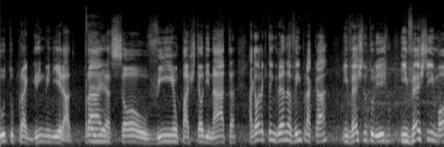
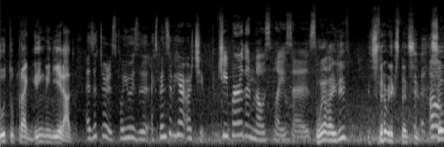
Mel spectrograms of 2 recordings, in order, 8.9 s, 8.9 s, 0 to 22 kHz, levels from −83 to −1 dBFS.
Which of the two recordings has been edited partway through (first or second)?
second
